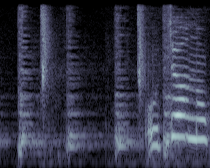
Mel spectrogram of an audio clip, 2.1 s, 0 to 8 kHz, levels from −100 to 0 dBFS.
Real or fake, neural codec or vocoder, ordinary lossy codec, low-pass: fake; vocoder, 22.05 kHz, 80 mel bands, Vocos; none; 7.2 kHz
